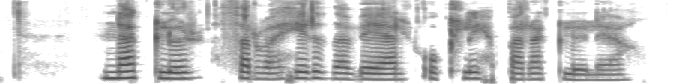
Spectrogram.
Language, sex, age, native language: Icelandic, female, 13, Icelandic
